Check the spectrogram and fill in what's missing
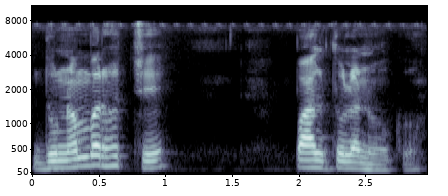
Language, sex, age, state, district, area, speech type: Bengali, male, 45-60, West Bengal, Howrah, urban, spontaneous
